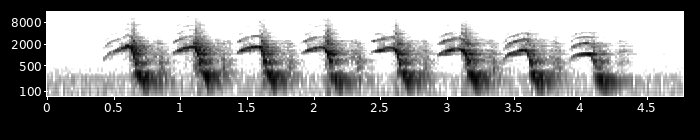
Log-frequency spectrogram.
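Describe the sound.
An elk cow chuckle is made by voice and magnified through a calling tube by a world elk-calling champion: eight rhythmic, fuller, resonant notes, each sliding downward in pitch, staying fairly strong throughout.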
